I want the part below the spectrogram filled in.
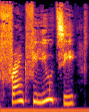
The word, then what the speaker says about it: Figliuzzi: So without any further ado, huge, huge welcome to Frank Figliuzzi. Hi, Frank. – Ah, you've used the Italian pronunciation.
